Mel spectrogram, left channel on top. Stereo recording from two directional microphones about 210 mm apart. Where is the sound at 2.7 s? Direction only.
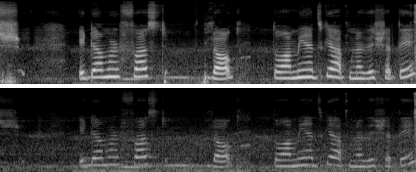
45° left (ahead or behind).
